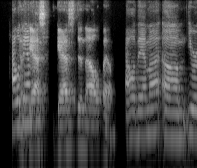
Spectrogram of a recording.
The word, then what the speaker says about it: Gadsden: I want to start from the beginning, and please correct me because my pronunciation sometimes goes way south here. But you were born in Gadsden, Alabama. Gaston, Alabama.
